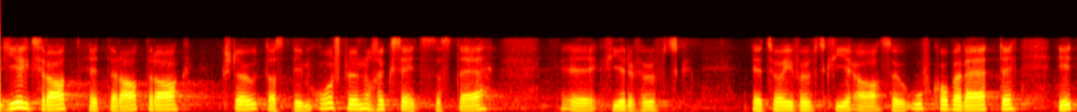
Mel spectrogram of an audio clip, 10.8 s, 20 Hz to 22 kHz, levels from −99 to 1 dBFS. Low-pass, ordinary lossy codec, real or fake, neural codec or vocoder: 5.4 kHz; none; fake; codec, 16 kHz in and 24 kHz out, 1 kbps, XY-Tokenizer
